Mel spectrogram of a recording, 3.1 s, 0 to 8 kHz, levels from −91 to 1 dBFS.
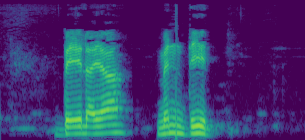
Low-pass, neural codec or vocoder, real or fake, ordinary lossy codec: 7.2 kHz; none; real; MP3, 32 kbps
